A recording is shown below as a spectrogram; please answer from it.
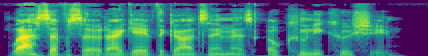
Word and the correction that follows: Okuninushi: which is both incorrect and a mispronunciation of the first letter. The name is Okuninushi, and I will correct that this episode and offer my apologies.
